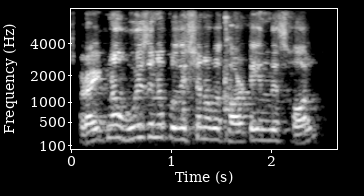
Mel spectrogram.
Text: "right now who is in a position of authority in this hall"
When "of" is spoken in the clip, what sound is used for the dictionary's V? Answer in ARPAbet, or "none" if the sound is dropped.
V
